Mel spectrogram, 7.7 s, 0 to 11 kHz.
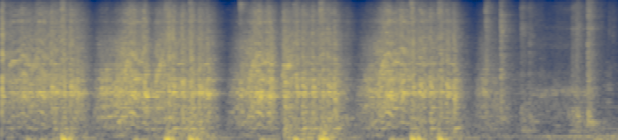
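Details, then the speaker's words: LS-swapped Toyota Tacoma, first start attempt after wiring and adding fuel: labored cranking surging and sagging about every 1.5 seconds, engine fighting itself and not catching; crank no-start suspected from wrong ignition timing. "Alright, so after that first startup attempt that was a complete fail, the first thing I went after was ignition timing. It just sounded like an ignition timing problem to me. You could kind of hear it when you go to crank it. It was kind of fighting against itself."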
